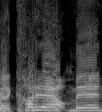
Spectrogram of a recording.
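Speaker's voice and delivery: high-pitched, very loud preacher-style yelling. Retelling a preacher's sermon to the men, retelling a preacher's shout. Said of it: "just starts shouting".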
